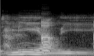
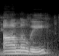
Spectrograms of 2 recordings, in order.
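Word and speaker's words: Amélie: Amelia, but there's no A on the end. – Amelie. – Amelie is how it's pronounced.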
